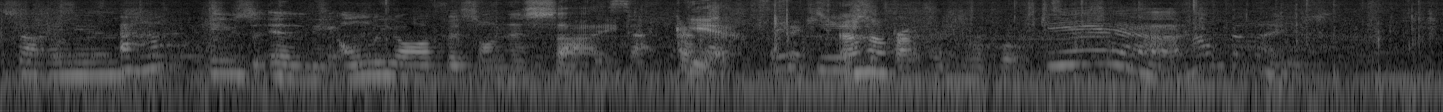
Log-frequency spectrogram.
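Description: A young woman talks briefly nearby.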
